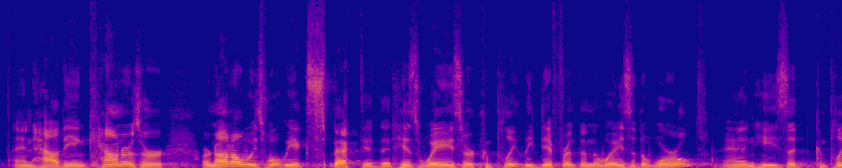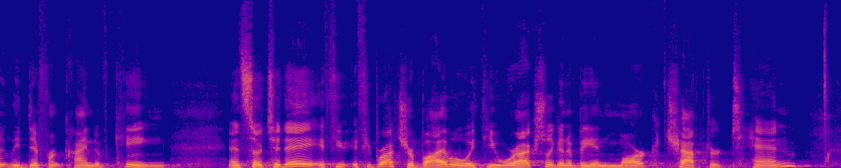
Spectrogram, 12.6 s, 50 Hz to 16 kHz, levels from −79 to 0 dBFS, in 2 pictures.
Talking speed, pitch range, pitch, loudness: 245 wpm, 160-190 Hz, 170 Hz, -22 LUFS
